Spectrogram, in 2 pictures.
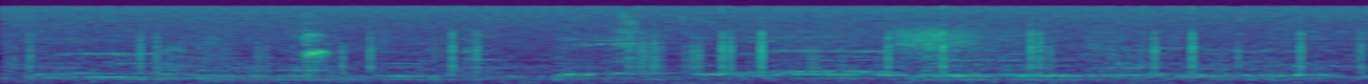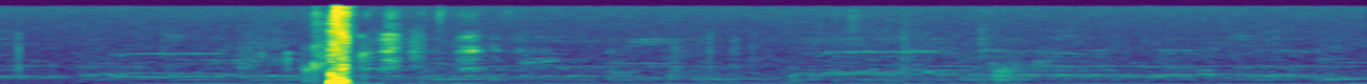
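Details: Shih Tzu playing with her ball, giving repeated soft, nasal whines and whimpers in short bursts, with a single sharp loud knock partway through.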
